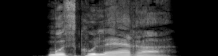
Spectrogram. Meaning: inflection of muskulär: 1. strong/mixed nominative masculine singular 2. strong genitive/dative feminine singular 3. strong genitive plural
- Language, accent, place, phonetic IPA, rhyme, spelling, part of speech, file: German, Germany, Berlin, [mʊskuˈlɛːʁɐ], -ɛːʁɐ, muskulärer, adjective, De-muskulärer.ogg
